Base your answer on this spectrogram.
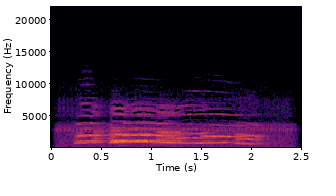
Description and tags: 20160721 cock-a-doodle.60
Rooster crowing. Audiotechnica BP4025 > Shure FP24 preamp > Tascam DR-60D MkII recorder. Recorded near Madrigal de la Vera (Cáceres Province, Spain)
field, morning, kikiriki, hen, rural, summer, cock-a-doodle-do, rooster, field-recording, farm, nature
